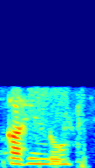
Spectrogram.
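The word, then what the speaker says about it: Kahindo: Cajindo.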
